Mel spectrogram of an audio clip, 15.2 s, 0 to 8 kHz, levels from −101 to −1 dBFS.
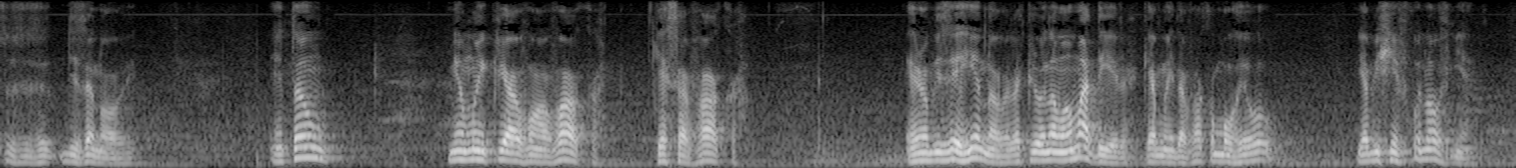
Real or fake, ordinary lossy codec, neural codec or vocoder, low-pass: real; none; none; none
